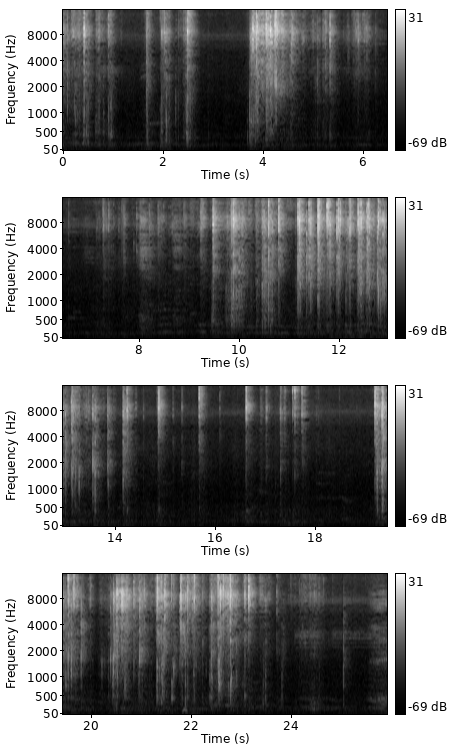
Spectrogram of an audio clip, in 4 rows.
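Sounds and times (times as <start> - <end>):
wrappers crinkling and tearing: 0.0 - 1.2, 3.7 - 6.3, 9.2 - 14.4, 19.2 - 23.9.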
